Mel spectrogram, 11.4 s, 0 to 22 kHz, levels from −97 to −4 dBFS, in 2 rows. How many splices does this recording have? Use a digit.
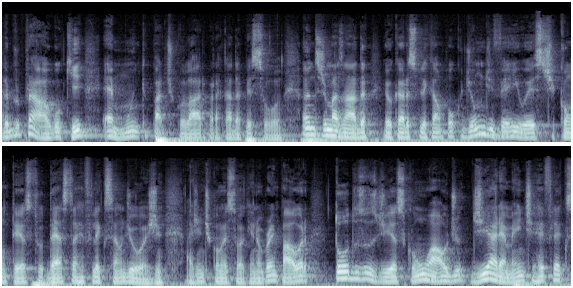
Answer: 0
